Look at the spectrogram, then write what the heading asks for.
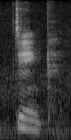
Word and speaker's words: Dink: Dink, Sammy repeated. That rhymes with think and pink and stink.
